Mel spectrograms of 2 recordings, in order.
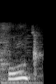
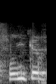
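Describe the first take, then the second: First: The name ends on a consonant sound. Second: The name ends with a final vowel sound. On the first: The speaker calls it right. "será Funk" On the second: The speaker calls it wrong. "pero yo digo Funke"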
